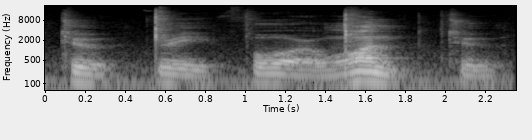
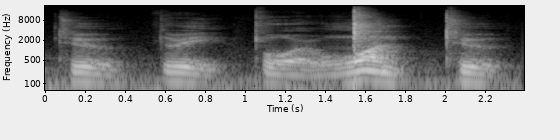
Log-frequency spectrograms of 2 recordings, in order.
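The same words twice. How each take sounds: The two takes are said the same way.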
